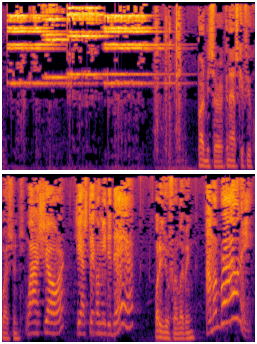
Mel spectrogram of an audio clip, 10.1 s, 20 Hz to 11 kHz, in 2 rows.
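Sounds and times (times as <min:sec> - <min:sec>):
door bell at a workshop door ringing: 0:00.0 - 0:04.0
speech: 0:03.9 - 0:10.1.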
